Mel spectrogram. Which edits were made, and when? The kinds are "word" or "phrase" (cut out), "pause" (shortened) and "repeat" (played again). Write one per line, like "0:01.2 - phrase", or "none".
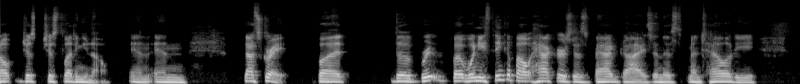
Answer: none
